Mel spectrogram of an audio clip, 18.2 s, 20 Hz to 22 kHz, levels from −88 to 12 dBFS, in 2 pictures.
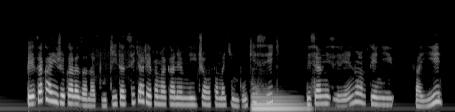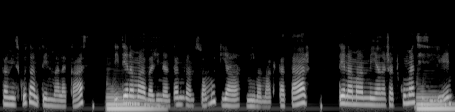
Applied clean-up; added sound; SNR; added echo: classical method spectral subtraction.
